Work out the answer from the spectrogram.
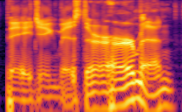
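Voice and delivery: low, slow PA announcer voice; deep slow echoey page; flat echoey pa page. Retold or imitated. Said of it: "and he's like".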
